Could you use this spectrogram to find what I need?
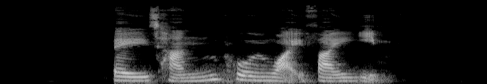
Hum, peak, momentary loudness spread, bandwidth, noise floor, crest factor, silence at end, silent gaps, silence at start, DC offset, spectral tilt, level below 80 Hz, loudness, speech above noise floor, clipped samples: none; -2 dBFS; 7 LU; 16 kHz; -77 dBFS; 20 dB; 1 s; none; 1.15 s; under 0.1%; -4 dB/octave; -52 dBFS; -20 LUFS; 57 dB; under 0.1%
